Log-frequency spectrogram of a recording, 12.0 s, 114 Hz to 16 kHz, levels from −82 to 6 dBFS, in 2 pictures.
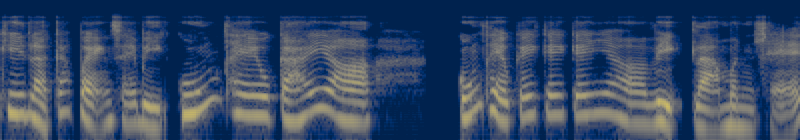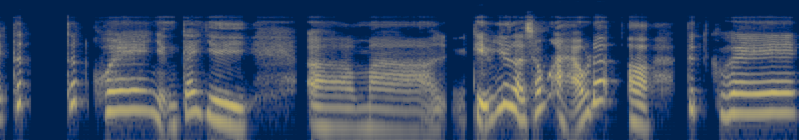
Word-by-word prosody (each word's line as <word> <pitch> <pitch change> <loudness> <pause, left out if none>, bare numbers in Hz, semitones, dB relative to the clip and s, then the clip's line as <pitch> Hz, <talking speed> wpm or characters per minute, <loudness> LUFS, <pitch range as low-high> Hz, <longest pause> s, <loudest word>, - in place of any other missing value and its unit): khi 285 -2 -1
là 230 -4 +1
các 305 -1 -9
bạn 215 0 0
sẽ 210 -3 -6
bị 185 -4 -3
cuốn 295 +7 0 0.2
theo 275 -2 -2
cái, 260 +6 -2
a, 225 -8 0 0.6
cuốn 260 +7 -2
theo 310 -9 +1
cái 255 +5 -5
cái 275 0 -5
cái, 280 +1 -5
ơ, 225 -8 -5
việc 200 -1 +1
là 165 -3 0
mình 180 -1 -8
sẽ - - -5
thích 405 +1 0 0.3
thích 420 +2 0
khoe 325 +1 +4
những 255 -9 -5
cái 300 +2 +2
gì, 215 -10 +3 0.4
ờ, 180 -1 0
mà, 170 -2 -4 0.3
kiểu 410 - +7
như 385 - +4
là, 340 - +8
sống 315 +7 +5
ảo - - +5
đó, 445 - +7 0.2
ờ, - - +5 0.3
thích 340 -1 -3
khoe, 295 +1 +4
270 Hz, 185 wpm, -23 LUFS, 205-300 Hz, 0.6 s, là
